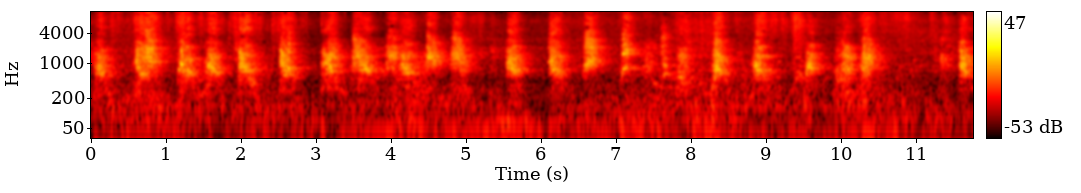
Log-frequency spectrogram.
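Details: Boston Terriers, a household pack of seven, bark in reaction to vacuuming. Rapid sharp barks repeat about twice a second, some doubled, with short gaps and a voice briefly underneath.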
